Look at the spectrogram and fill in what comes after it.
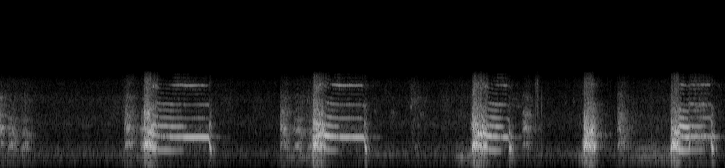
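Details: Treeing Walker Coonhound howling again and again, each loud drawn-out bay starting with a sharp attack and holding a steady pitch for about a second, repeating every three seconds or so, with softer yips between.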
